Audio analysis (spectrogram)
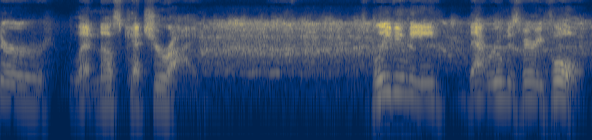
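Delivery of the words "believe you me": usual speaking voice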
